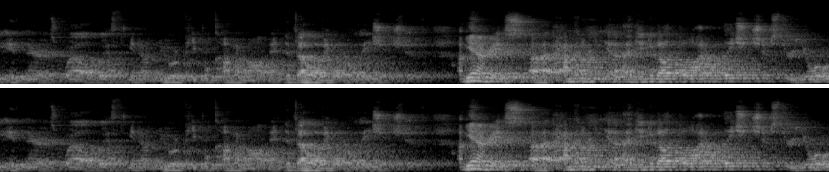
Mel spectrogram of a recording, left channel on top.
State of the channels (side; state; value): both; identical; correlation 1.00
